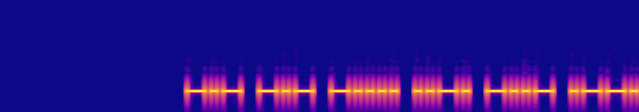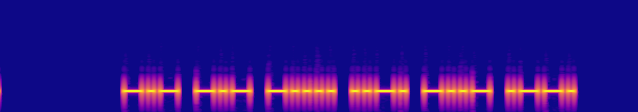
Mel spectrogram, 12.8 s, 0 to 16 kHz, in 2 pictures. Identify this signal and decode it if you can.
Morse code, heard as a keyed tone, about 21 wpm, 700 Hz. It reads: KK6FXP KK6FXP
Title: USA Call Signs - 6 Characters - Repeated 2x - 20wpm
